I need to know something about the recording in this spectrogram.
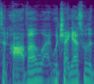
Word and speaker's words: Aava: I also think she pronounced it Aava, which I guess with the double A's makes sense.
